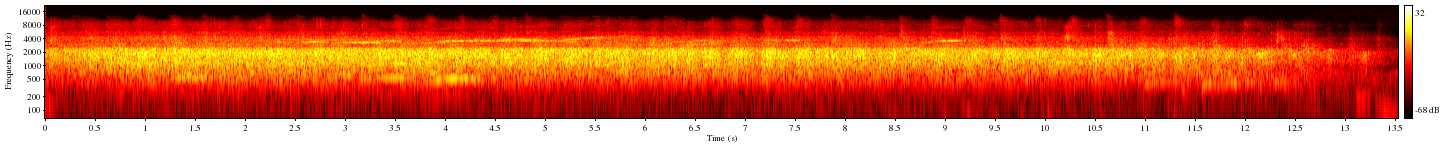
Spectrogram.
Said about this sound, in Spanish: Te recibimos con este aplauso del pueblo.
